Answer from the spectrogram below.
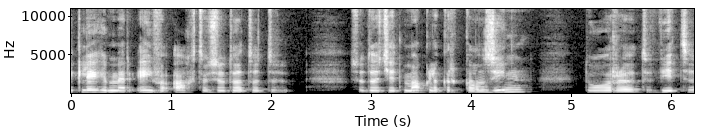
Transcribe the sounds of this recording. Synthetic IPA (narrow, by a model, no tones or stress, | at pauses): ɪklɪɣəmɛreːvəʔɑxtərzodɔtət | sodɔtjəətmɑkələkərkɑnzin | d̥oərətʋɪtə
